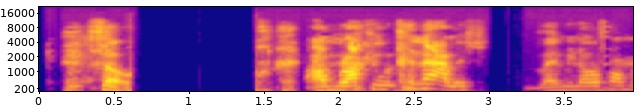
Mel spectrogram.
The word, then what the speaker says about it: Canales: the new hire uh Dave Canales that's how you pronounce Dave Canales we gonna be on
